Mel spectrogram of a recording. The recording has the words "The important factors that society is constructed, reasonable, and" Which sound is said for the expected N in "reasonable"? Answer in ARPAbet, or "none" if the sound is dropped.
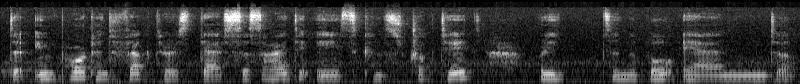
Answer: N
